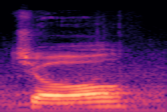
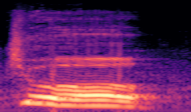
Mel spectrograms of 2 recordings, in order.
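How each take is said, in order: First: It is said in his normal voice. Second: It is said in a put-on voice.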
